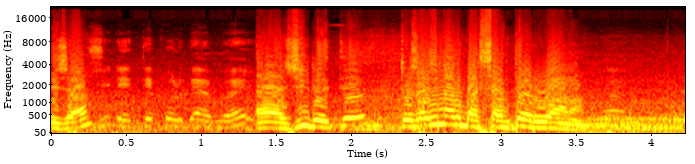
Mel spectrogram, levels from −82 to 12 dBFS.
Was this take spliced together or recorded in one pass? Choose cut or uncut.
cut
